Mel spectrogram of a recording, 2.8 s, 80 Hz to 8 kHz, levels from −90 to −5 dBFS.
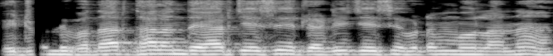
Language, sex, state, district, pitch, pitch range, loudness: Telugu, male, Andhra Pradesh, Krishna, 180 Hz, 175-185 Hz, -14 LUFS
